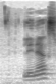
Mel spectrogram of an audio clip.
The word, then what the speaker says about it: Linux: third number is linux linux pronounced lean ux is a family of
